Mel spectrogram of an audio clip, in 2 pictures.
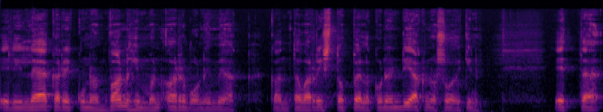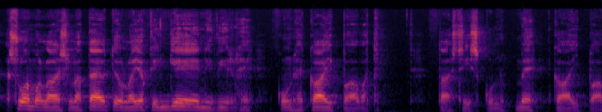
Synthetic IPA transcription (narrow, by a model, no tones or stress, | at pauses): ʔelilæːkærikunːɑnʋɑnhimːɑnʔɑrʋonimeæ | kɑnt̪ɑʋɑrist̪opelkonendiɑɡ̥nosoikin | et̪ːæsuomɑlɑisilːɑt̪æyt̪yːolːɑjokiŋɡeːniʋirhe | kunhekɑipˑɑːʋɑt̪ | t̪ɑ̰issiːskunmekɑipɑ̰ː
